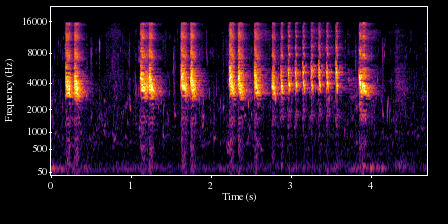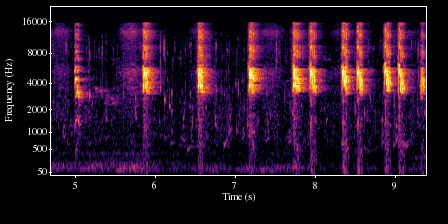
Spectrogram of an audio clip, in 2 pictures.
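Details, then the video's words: Singing long-tailed shrike delivering varied high, scratchy chirps and rapid stuttering runs, phrases spaced irregularly with brief gaps, some notes clustered into quick rattles. "Burung Cendet Ini Punya Suara yang Luar Biasa"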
